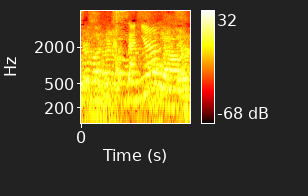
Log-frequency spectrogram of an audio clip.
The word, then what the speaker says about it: Ksenia: Ksenia. Because technically it's Ksenia, but in America, people like don't associate the K and the S like as one sound.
